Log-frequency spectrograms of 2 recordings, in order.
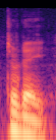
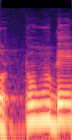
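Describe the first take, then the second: First: "टुडे" as one word with a short, light first syllable; joined-up pronunciation. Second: "टू डे" as two separate words, long "too" then "day"; split mispronunciation. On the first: Teacher showing today as one word, "टुडे" said joined up. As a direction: run "टुडे" together, quick "tu" into "day". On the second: Teacher showing how not to read today, "टू डे" split in two. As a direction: break "टू डे" apart with a full oo in the first word. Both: Shown as a demonstration. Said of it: "इसको टू डे नहीं पढ़ेंगे".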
